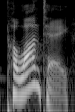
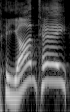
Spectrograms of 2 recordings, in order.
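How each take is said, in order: First: The middle consonant is said as an L sound. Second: The middle consonant is said as a Y sound. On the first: The speaker calls it right. "now it's actually the L sound" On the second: The speaker calls it wrong. "I've been using the Y sound for the L"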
